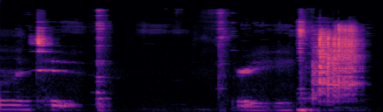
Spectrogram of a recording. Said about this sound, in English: take all the fucking dice you got and roll them.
